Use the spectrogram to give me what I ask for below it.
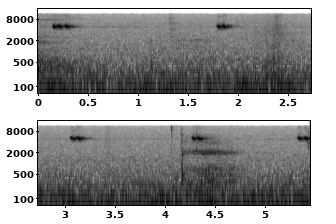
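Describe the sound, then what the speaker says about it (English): A feeder cricket set out for a tarantula chirps in short, evenly spaced bursts about every one and a half seconds, near and fairly clear over a soft background hiss. "That cricket's gone."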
